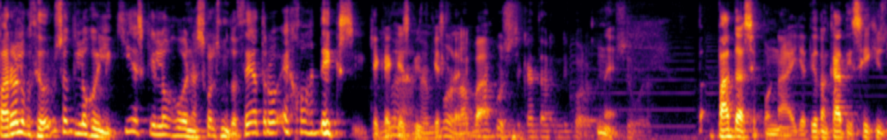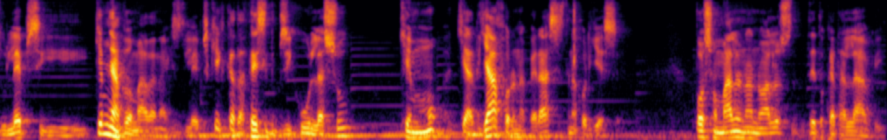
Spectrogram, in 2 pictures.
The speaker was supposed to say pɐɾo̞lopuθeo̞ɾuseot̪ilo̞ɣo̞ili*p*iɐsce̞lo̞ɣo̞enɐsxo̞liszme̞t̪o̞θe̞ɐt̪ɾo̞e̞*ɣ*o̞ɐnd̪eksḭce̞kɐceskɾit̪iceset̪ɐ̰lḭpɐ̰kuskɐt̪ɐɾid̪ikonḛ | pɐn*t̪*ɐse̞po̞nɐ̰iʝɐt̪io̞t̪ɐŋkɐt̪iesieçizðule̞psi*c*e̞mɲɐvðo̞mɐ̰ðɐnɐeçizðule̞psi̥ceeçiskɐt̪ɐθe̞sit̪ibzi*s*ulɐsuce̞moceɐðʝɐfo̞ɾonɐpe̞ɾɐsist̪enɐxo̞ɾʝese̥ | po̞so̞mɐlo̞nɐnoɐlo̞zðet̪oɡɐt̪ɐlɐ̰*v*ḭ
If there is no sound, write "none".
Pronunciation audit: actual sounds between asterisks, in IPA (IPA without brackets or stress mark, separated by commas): c, x, d̪, c, x, v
